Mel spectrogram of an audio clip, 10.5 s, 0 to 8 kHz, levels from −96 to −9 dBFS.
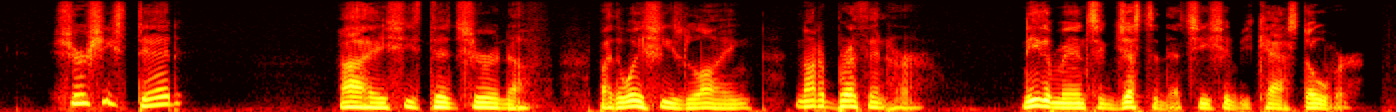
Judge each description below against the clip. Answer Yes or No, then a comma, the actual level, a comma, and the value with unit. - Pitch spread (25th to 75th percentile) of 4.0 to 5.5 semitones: Yes, average, 4.6 semitones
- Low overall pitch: Yes, low, 125 Hz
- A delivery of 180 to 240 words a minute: No, average, 155 wpm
